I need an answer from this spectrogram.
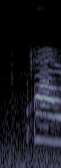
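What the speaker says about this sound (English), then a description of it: "She is my three-legged kitty." Thumper, a three-legged pet cat, gives a single clear, drawn-out meow close by after a faint lead-in squeak, otherwise quiet surroundings with no talking.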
